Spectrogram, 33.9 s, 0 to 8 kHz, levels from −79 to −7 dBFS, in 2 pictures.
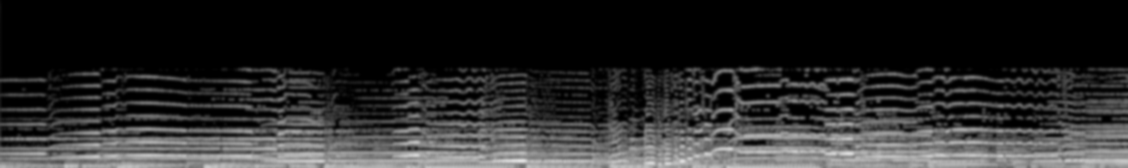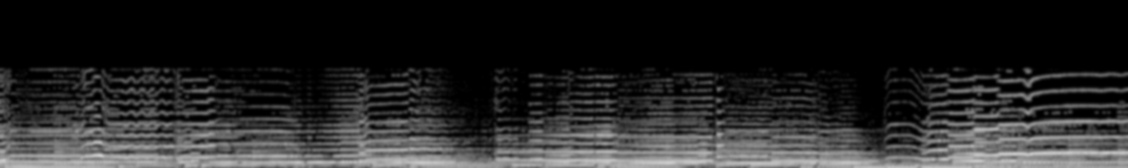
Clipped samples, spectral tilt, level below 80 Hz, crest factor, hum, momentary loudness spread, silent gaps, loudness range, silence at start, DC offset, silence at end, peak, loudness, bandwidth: under 0.1%; -11.5 dB/octave; -34 dBFS; 16 dB; none; 8 LU; none; 5 LU; 0 s; under 0.1%; 0 s; -4 dBFS; -22 LUFS; 5 kHz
